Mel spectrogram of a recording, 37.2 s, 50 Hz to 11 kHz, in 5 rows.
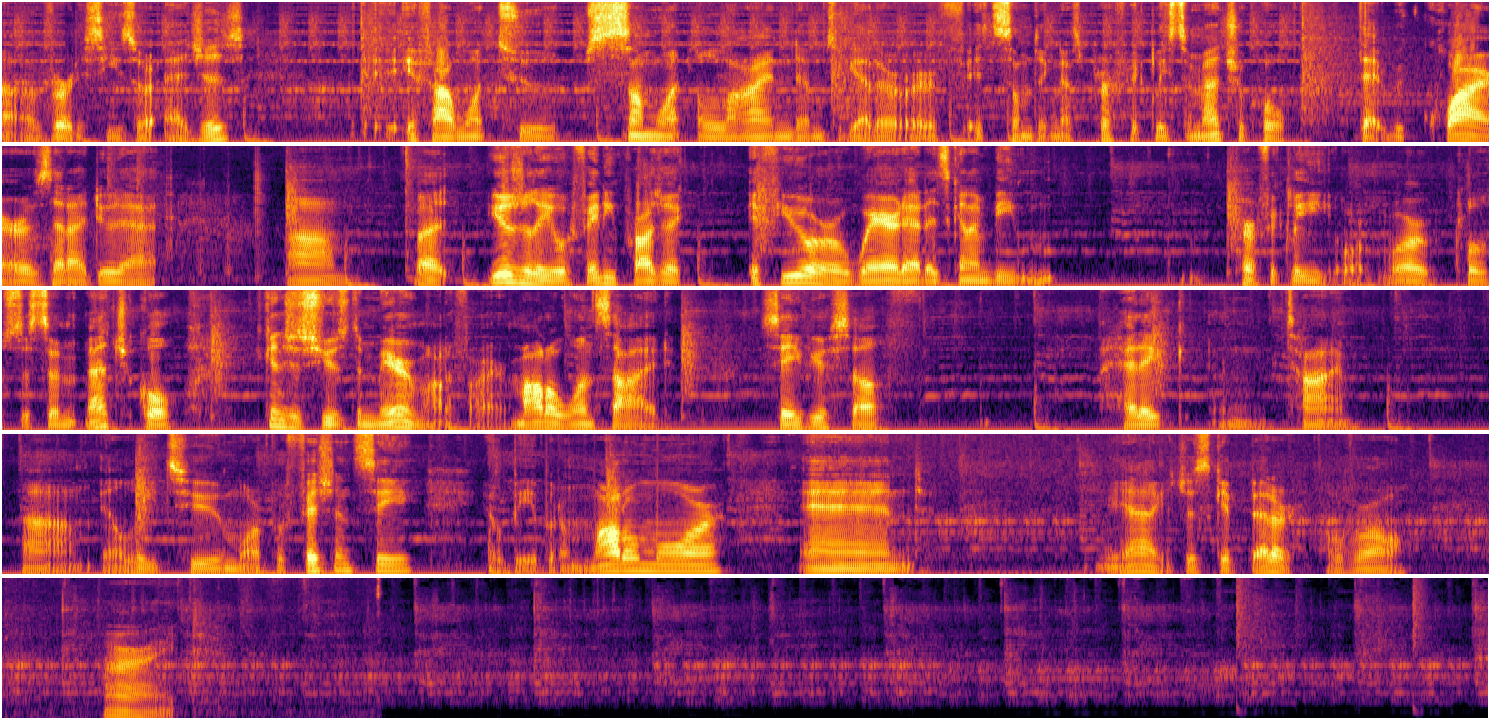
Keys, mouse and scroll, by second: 1.5 click, 4.2 click, 5.0 KP_3, 5.7 ctrl+KP_3, 7.8 click, 9.1 shift+click, 10.6 g, 12.6 KP_1, 13.1 KP_3, 13.7 ctrl+KP_3, 15.2 g, 19.1 click, 19.4 g, 21.6 click, 23.5 click, 24.6 click, 25.3 click, 26.6 click, 27.4 click, 31.4 click, 31.9 click, 32.6 click, 33.0 click, 33.6 click, 33.7 click, 33.9 click, 34.5 click, 35.4 scroll down 3, 35.5 click, 36.0 ctrl+KP_3, 36.2 g, 36.4 click, 36.5 click, 36.6 KP_3, 36.7 g.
